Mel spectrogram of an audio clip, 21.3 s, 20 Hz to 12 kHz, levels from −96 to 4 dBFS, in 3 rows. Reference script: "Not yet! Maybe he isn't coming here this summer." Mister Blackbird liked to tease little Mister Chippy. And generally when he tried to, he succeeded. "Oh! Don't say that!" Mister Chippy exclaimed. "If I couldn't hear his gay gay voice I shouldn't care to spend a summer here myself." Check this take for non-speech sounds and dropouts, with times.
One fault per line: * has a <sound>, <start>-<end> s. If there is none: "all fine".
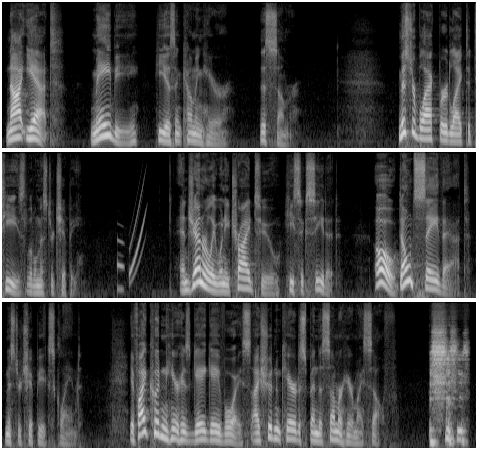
* has a chirp, 8.8-9.3 s
* has a laugh, 20.6-21.3 s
